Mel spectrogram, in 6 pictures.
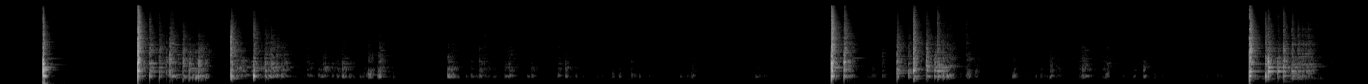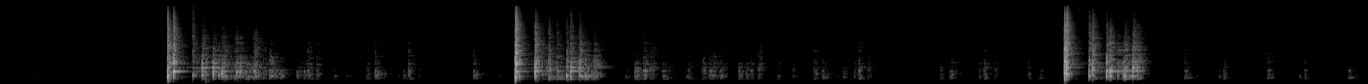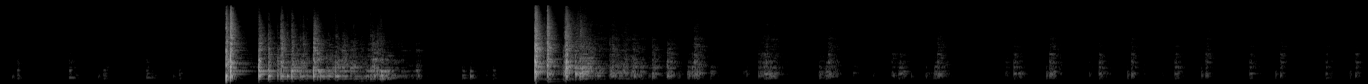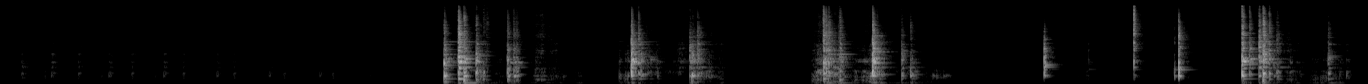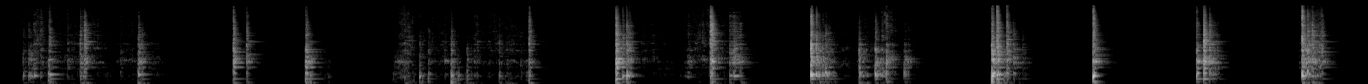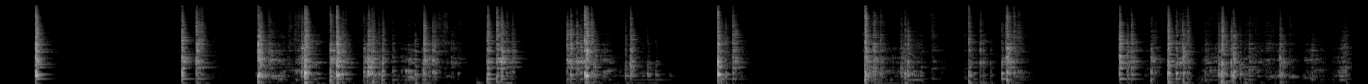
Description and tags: Tin Can 01
A compilation of recordings of a large tin can being handled in a variety of ways.
drop, tin, throw, crush, can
